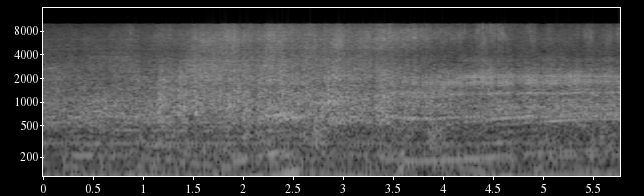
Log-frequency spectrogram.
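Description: Lada (VAZ classic) race car's four-cylinder engine running hard on a gravel autocross track, its pitch dipping and rising with the throttle, with a hiss of tyres and gravel underneath.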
